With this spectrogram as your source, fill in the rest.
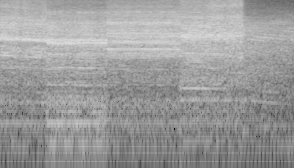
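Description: A power sander works over the metal of a Big Tex utility trailer's coupler, a loud, continuous, hissing grind that holds steady and drops in level near the end, with no talking.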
